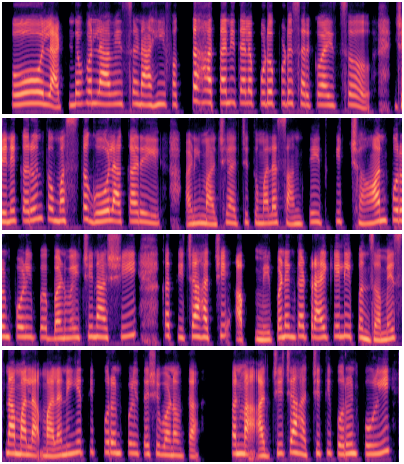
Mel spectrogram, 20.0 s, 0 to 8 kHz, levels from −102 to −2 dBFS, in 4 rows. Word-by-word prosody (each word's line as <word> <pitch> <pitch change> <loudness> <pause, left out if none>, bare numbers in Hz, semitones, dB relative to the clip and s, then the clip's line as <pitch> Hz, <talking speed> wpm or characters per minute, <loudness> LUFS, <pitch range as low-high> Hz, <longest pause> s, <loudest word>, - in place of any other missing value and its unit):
हो. 295 +3 +4
लाटणं 260 +4 +2
पण 305 -1 -1
लावायचं 285 0 +1
नाही. 265 +1 +1
फक्त 275 +6 -6
हाताने 315 0 +2
त्याला 310 0 +2
पुढं-पुढं 300 0 -2
सरकवायचं, 260 - -2 0.4
जेणेकरून 265 +5 +1
तो 290 - -1
मस्त 270 +4 +1
गोल 255 +3 +2
आकार 250 0 +2
येईल. 220 -5 -2 0.3
आणि 185 +4 -2
माझी 180 +4 -4
आजी 205 +2 -6
तुम्हाला 195 +2 -2
सांगते 185 +4 -4
इतकी 245 +3 -10 0.2
छान 210 +8 +2
पुरणपोळी 265 -1 -1
ब 250 - -3
बनवायची 240 +3 -1
ना 265 0 +3
अशी, 265 +4 -1 0.3
का 295 - 0
तिच्या 255 +3 +3
हातची 265 +3 0
आप 180 - +4 0.2
मी 185 0 +1
पण 250 - +4
एकदा 275 0 +1
ट्राय 245 0 +5
केली, 275 0 +2
पण 230 -5 +2
जमेच 190 +6 +1
ना 250 -1 +7
मला, 215 -5 +4
मला 185 0 +2
नाही 230 +5 0
येत 280 - -1
ती 280 - -11
पुरणपोळी, 260 -2 -2
तशी 235 0 -3
बनवता. 185 -4 -1 0.4
पण 240 0 +3
मग 225 - +6 0.2
आजीच्या 250 +10 +1
हातची 235 +1 -3
ती 260 - -6
पुरणपोळी, 240 +2 +1
250 Hz, 160 wpm, -25 LUFS, 225-275 Hz, 0.4 s, ना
